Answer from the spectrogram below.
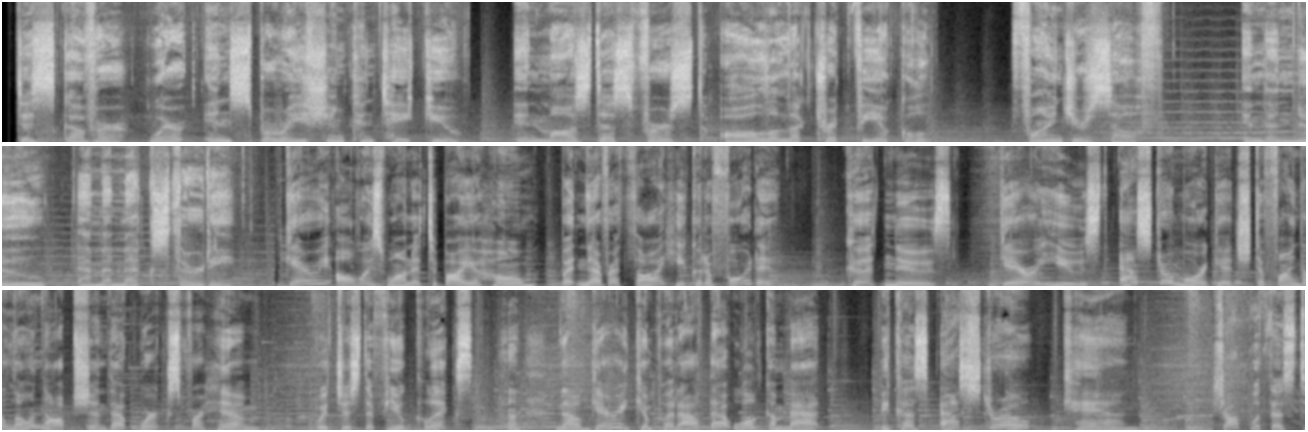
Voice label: Commercials Showreel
